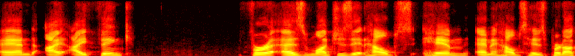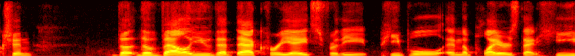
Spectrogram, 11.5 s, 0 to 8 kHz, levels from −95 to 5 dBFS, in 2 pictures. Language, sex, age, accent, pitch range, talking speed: English, male, 30-49, American, 140-175 Hz, 155 wpm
